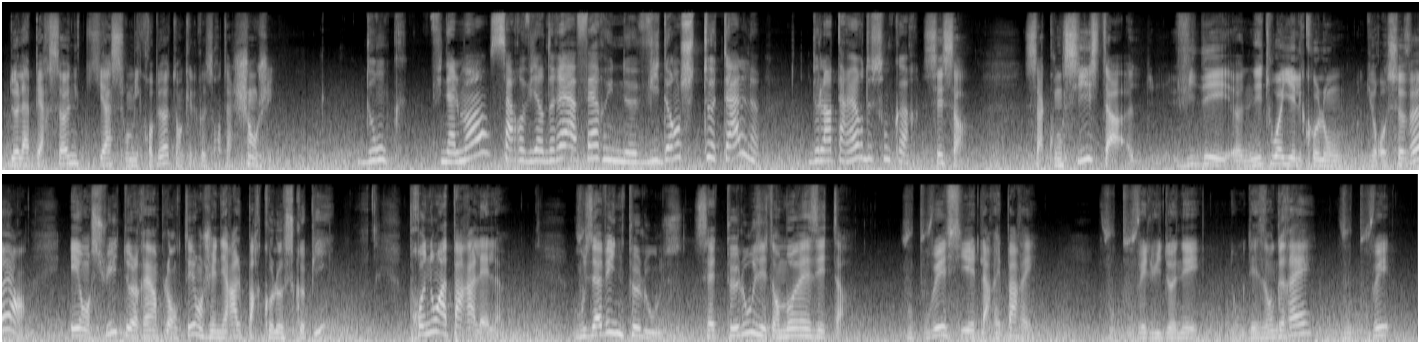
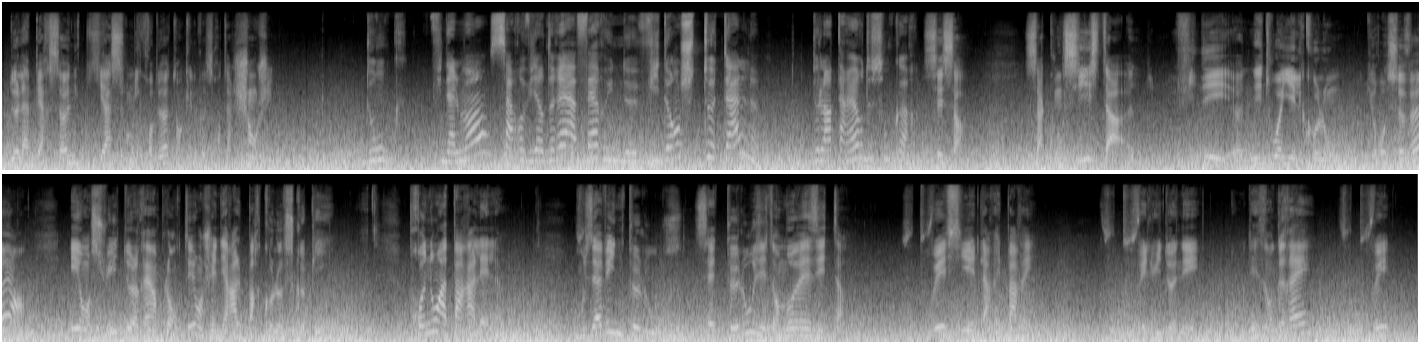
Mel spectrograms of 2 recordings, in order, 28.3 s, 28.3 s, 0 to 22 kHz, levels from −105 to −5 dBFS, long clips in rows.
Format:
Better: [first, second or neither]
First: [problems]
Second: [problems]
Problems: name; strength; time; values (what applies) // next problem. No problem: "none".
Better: first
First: wind noise on the microphone; occasional gusts; 15 dB below the speech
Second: wind noise on the microphone; heavy; 3 dB below the speech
